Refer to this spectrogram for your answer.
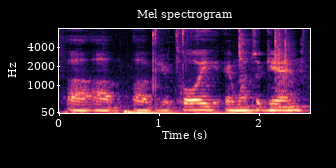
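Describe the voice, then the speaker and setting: A man's voice: fairly low pitch, little pitch movement, unhurried, noisy background. A middle-aged man hosting a casual interview, speaking informally with slang. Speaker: podcast host, interviewer. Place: small podcast studio, indoors. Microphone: tabletop podcast microphone. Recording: roomy studio echo.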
